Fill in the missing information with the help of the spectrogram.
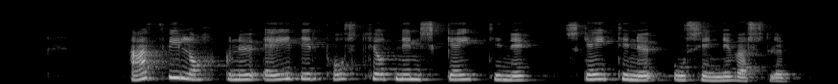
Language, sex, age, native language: Icelandic, female, 60-69, Icelandic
